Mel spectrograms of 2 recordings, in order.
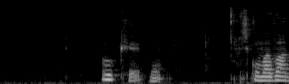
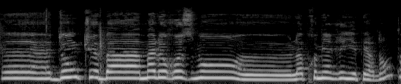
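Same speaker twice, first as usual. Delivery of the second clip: louder disappointed announcement; 4 semitones higher, 6 dB louder than usual. Real, not acted. Announcing a losing grid.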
